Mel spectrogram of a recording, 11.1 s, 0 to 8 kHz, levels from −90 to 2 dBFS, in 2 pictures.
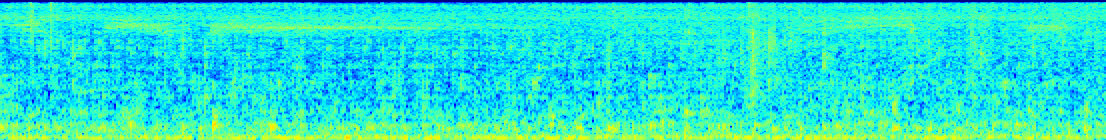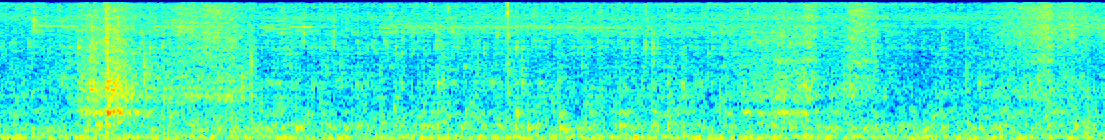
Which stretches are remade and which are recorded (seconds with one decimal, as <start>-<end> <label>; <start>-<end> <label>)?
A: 0.0-2.2 recorded; 2.2-2.9 remade; 2.9-3.6 recorded; 3.6-6.5 remade; 6.5-11.1 recorded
